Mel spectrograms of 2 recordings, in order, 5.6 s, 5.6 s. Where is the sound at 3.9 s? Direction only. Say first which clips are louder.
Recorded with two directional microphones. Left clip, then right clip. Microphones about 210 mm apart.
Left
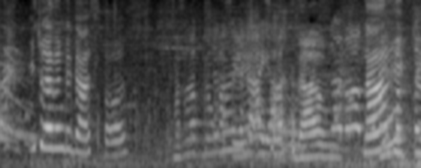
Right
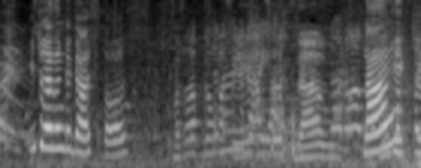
Left 2 dB; 5° left (ahead or behind).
